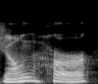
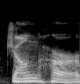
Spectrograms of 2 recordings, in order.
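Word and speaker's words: Zheng He: period you have a great naval officer named Jung her and for those who want to Google this his name is spelled with a z it's z h n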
